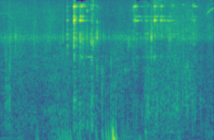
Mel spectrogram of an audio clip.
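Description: Zipper of a padded guitar gig bag being pulled open, an irregular run of clicks and rasps with rustling of the bag and a soft knock about halfway through.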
